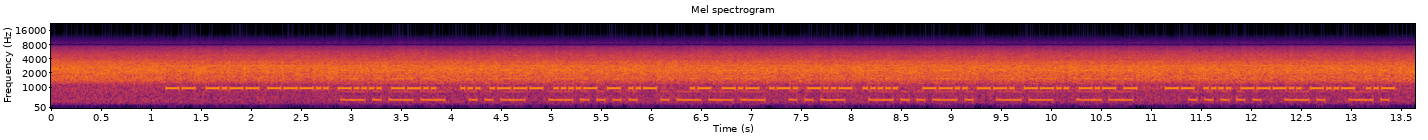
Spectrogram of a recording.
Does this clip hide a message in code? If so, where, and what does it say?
Yes: Morse code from 1.1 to 13.5 s, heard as two keyed tones, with radio static. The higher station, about 32 wpm, 950 Hz: MY86Z SJ4TU AKRX5 ZGZKT MH8XU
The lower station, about 15 wpm, 390 Hz: YU6JU/MM 5NN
